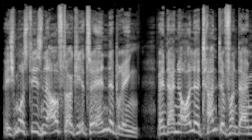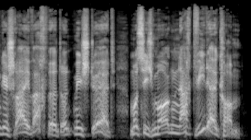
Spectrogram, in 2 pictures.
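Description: A man's voice: high-pitched, animated, normal speed, vocal fry, few pauses, fairly bright tone, dry recording, clean studio sound, pitched above the performer's own voice, exaggerated voice. A man voicing a grumpy, overworked male Grim Reaper skeleton in an audiobook, grumbling and cheeky. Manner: grumbling, cheeky, tags questions with "hä". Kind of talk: audiobook character voice.

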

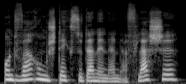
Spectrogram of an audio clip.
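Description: A woman's voice: mid-range voice, expressive, fairly quick, no room sound, studio quality, natural voice. Woman reading as a shy, nervous man. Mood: timid. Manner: hesitant, apologetic and timid. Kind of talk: storybook reading.

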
